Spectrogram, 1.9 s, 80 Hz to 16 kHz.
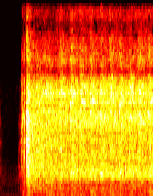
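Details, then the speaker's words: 2002 Jeep Grand Cherokee 4.0, with an intermittent stall that became a continuous crank-no-start, security light on, SKIM module suspected by another shop: the starter spins the engine at a steady even whir but it never fires. "crank crank crank crank crank crank sit here cranking all day long won't do a thing"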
